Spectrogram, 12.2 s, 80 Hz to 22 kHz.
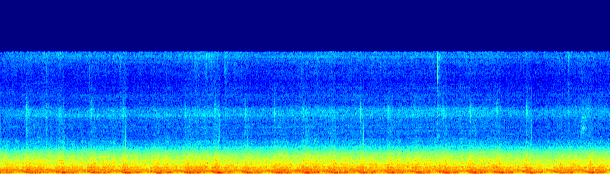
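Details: Lux Royal WH 1093i washing machine spinning: steady hum with rhythmic rub-and-knock about 102 times a minute; cracked, corroded drum spider pulled the inner drum forward against the door gasket, bearings fine; fixed by replacing inner drum, spider and shaft.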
